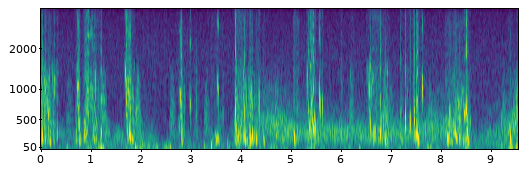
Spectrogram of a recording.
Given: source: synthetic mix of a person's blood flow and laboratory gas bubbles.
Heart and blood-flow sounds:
Doppler ultrasound of blood flow; subclavian vein
0.00-0.36 s: bubbles
0.68-1.24 s: bubbles
1.66-1.90 s: bubbles
2.74-2.90 s: bubbles
2.96-3.02 s: bubbles
3.40-3.67 s: bubbles
3.84-4.39 s: bubbles
4.43-4.51 s: bubbles
5.03-5.17 s: bubbles
5.30-5.67 s: bubbles
5.98-6.04 s: bubbles
6.18-6.26 s: bubbles
6.50-6.99 s: bubbles
7.19-7.68 s: bubbles
8.07-8.60 s: bubbles
9.32-9.45 s: bubbles
9.50-9.55 s: bubbles
From the record:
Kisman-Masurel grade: 243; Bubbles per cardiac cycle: several, 3 to 8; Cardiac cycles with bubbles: 100%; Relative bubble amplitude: loud (0.450 to 0.775); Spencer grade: 3 (all of the cardiac periods contain showers or single bubble signals, but not dominating or overriding the cardiac motion signals); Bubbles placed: anywhere in the cardiac cycle

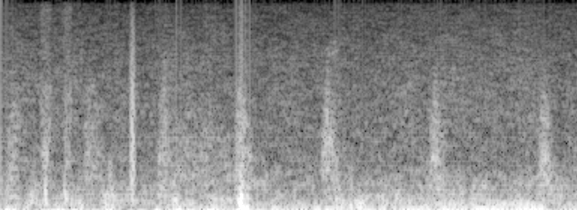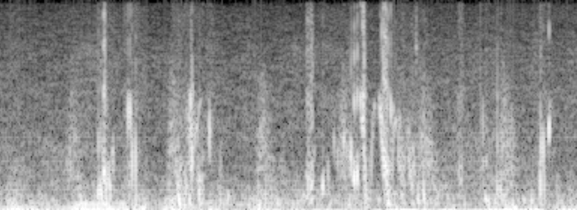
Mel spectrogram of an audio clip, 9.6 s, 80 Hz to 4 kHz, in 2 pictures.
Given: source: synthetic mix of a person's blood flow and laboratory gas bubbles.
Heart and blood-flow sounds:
Doppler ultrasound of blood flow; subclavian vein
0.33-0.42 s: bubbles
0.52-0.60 s: bubbles
5.58-5.76 s: bubbles
5.83-5.97 s: bubbles
6.24-6.58 s: bubbles
7.34-8.36 s: bubbles
8.61-8.66 s: bubbles
8.80-9.11 s: bubbles
9.26-9.40 s: bubbles
From the record:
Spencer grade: 2 (many but less than half of the cardiac periods contain bubble signals, singularly or in groups); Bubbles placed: anywhere in the cardiac cycle

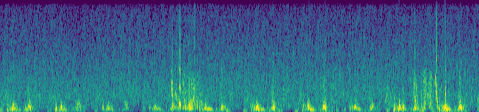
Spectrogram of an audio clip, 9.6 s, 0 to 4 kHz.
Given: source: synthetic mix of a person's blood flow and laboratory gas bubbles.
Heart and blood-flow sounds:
Doppler ultrasound of blood flow; precordium
3.40-4.06 s: bubbles
8.02-8.12 s: bubbles
8.26-8.65 s: bubbles
8.68-8.85 s: bubbles
From the record:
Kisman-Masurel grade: 222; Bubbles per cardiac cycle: several, 3 to 8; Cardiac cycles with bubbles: 10 to 50%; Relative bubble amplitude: moderate (0.250 to 0.450); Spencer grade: 2 (many but less than half of the cardiac periods contain bubble signals, singularly or in groups); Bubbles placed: only in the low amplitude regions of the cardiac cycle

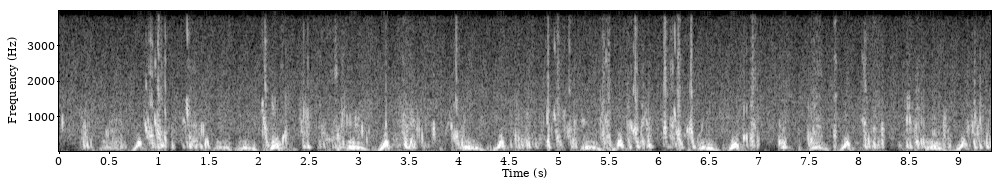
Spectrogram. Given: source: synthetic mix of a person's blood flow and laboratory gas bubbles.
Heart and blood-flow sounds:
Doppler ultrasound of blood flow; precordium
0.00-0.08 s: bubbles
0.19-0.35 s: bubbles
0.44-0.68 s: bubbles
0.83-1.17 s: bubbles
1.20-1.54 s: bubbles
2.00-2.17 s: bubbles
2.20-2.30 s: bubbles
2.40-2.54 s: bubbles
2.58-3.14 s: bubbles
3.32-3.78 s: bubbles
3.90-4.08 s: bubbles
4.49-5.36 s: bubbles
5.39-5.53 s: bubbles
5.66-5.96 s: bubbles
6.01-6.48 s: bubbles
6.82-7.01 s: bubbles
7.17-7.31 s: bubbles
7.46-7.63 s: bubbles
7.73-7.80 s: bubbles
8.02-8.28 s: bubbles
8.30-8.93 s: bubbles
9.06-9.33 s: bubbles
From the record:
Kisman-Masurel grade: 342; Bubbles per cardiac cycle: rolling drumbeat, 9 or more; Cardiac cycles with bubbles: 100%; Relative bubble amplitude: moderate (0.250 to 0.450); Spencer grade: 3 (all of the cardiac periods contain showers or single bubble signals, but not dominating or overriding the cardiac motion signals); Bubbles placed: only in the low amplitude regions of the cardiac cycle

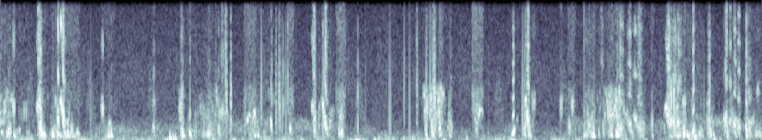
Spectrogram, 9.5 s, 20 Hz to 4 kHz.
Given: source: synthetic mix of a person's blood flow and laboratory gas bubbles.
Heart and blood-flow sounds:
Doppler ultrasound of blood flow; subclavian vein
0.00-0.37 s: bubbles
0.45-1.01 s: bubbles
1.25-1.45 s: bubbles
1.89-1.95 s: bubbles
2.23-2.86 s: bubbles
3.04-3.43 s: bubbles
3.59-3.67 s: bubbles
3.88-4.33 s: bubbles
5.27-5.67 s: bubbles
5.89-6.04 s: bubbles
6.38-6.48 s: bubbles
6.53-6.70 s: bubbles
6.99-7.05 s: bubbles
7.09-7.20 s: bubbles
7.30-8.07 s: bubbles
8.13-8.18 s: bubbles
8.29-8.97 s: bubbles
9.04-9.27 s: bubbles
9.30-9.53 s: bubbles
From the record:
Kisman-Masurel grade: 243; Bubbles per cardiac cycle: several, 3 to 8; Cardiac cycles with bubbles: 100%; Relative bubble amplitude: loud (0.450 to 0.775); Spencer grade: 3 (all of the cardiac periods contain showers or single bubble signals, but not dominating or overriding the cardiac motion signals); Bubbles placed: anywhere in the cardiac cycle

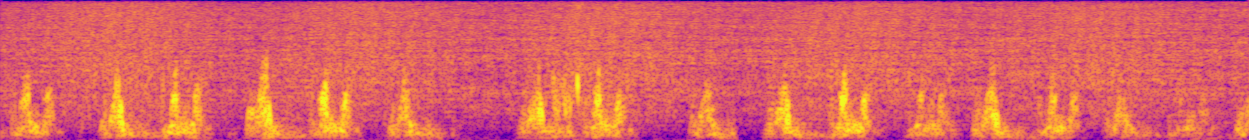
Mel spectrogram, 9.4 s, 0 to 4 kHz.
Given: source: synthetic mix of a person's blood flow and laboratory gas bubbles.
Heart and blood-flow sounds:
Doppler ultrasound of blood flow; precordium
4.13-4.37 s: bubbles
From the record:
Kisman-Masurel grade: 113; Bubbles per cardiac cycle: 1 to 2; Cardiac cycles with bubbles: 1 to 10%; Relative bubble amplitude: loud (0.450 to 0.775); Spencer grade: 1 (occasional bubble signal discernible with the cardiac motion signal, with majority of cardiac periods free of bubbles); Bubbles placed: anywhere in the cardiac cycle

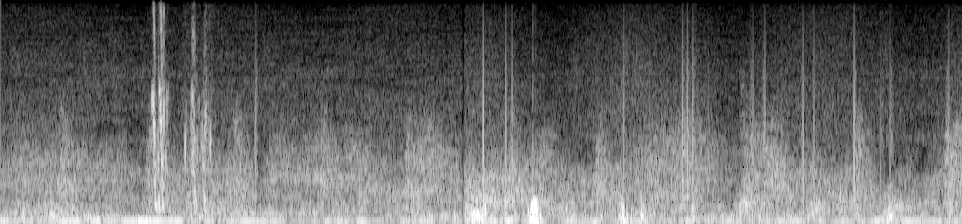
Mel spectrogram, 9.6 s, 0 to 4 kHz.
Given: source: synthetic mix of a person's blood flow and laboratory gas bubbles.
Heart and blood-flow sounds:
Doppler ultrasound of blood flow; subclavian vein
1.51-1.70 s: bubbles
1.83-2.13 s: bubbles
From the record:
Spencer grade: 1 (occasional bubble signal discernible with the cardiac motion signal, with majority of cardiac periods free of bubbles); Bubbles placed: anywhere in the cardiac cycle

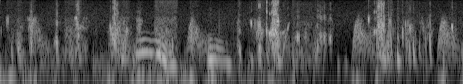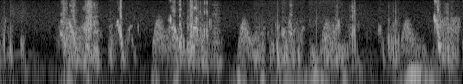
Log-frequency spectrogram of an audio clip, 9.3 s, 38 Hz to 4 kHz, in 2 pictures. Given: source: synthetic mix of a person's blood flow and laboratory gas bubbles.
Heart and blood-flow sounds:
Doppler ultrasound of blood flow; subclavian vein
0.00-0.02 s: bubbles
0.05-0.37 s: bubbles
0.53-0.89 s: bubbles
1.06-1.44 s: bubbles
1.54-1.78 s: bubbles
1.89-1.99 s: bubbles
2.36-2.42 s: bubbles
2.48-2.90 s: bubbles
2.93-3.34 s: bubbles
3.66-4.34 s: bubbles
4.48-4.56 s: bubbles
4.59-4.77 s: bubbles
4.83-4.89 s: bubbles
5.17-5.66 s: bubbles
5.71-6.05 s: bubbles
6.30-6.88 s: bubbles
7.16-7.68 s: bubbles
7.71-8.23 s: bubbles
8.41-8.64 s: bubbles
8.96-9.24 s: bubbles
From the record:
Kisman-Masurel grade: 242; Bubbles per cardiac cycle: several, 3 to 8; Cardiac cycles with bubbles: 100%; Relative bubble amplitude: moderate (0.250 to 0.450); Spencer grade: 3 (all of the cardiac periods contain showers or single bubble signals, but not dominating or overriding the cardiac motion signals); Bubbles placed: anywhere in the cardiac cycle

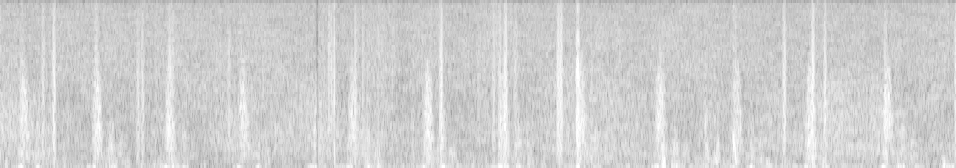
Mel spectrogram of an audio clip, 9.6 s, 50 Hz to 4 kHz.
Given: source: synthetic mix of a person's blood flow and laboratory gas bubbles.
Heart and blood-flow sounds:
Doppler ultrasound of blood flow; subclavian vein
7.03-7.20 s: bubbles
7.30-7.41 s: bubbles
From the record:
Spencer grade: 1 (occasional bubble signal discernible with the cardiac motion signal, with majority of cardiac periods free of bubbles); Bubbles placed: anywhere in the cardiac cycle

